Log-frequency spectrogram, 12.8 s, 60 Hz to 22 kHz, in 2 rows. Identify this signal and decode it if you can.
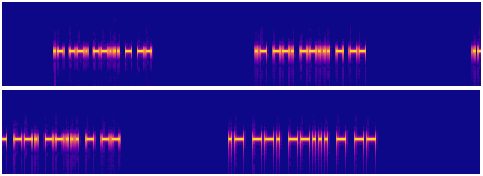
Morse code, heard as a keyed tone, about 37 wpm, 700 Hz. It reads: AG7TM AG7TM AG7TM AG7TM
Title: Speed Racing - USA 2x2 Call Signs 30wpm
